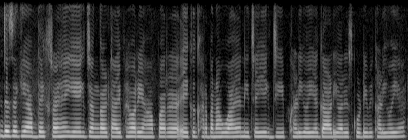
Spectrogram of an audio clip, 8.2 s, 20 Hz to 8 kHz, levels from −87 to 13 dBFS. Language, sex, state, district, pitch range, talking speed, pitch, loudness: Hindi, female, Madhya Pradesh, Bhopal, 235-245 Hz, 240 wpm, 240 Hz, -18 LUFS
